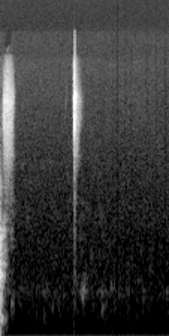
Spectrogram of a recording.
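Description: A single short, sharp click about a second in.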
